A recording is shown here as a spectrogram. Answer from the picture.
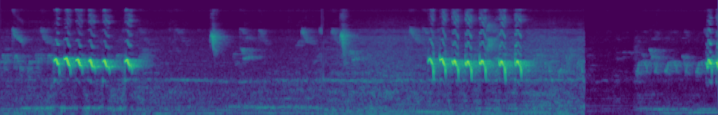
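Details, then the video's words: Sooty-headed bulbul song used as a lure to prompt other bulbuls to answer and sing more often: two bursts of quick, bubbly, bright notes about three seconds apart, with quiet low hum between. "pancingan trucukan terkomplit sangat bagus untuk membuat trucukan lain lebih gacor"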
